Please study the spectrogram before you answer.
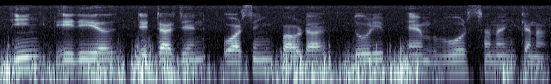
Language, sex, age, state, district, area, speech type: Santali, male, 18-30, West Bengal, Birbhum, rural, read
